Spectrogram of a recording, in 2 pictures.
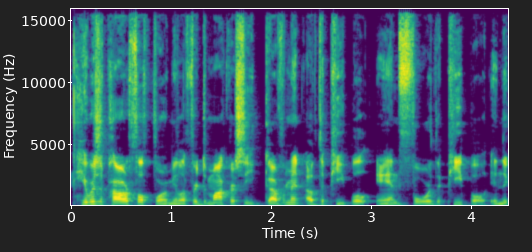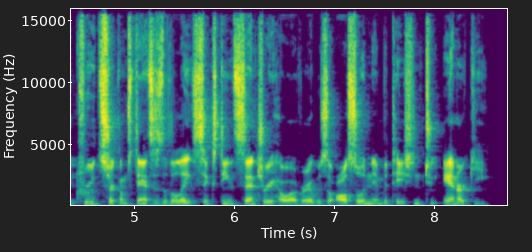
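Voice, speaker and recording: A man with a mid-range voice reading a history book aloud at an even pace. He trips over a word now and then and repeats it, then drifts into relaxed off-script comments before going back to the text. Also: mid-range voice, quick pace, few pauses. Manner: reads steadily, stumbles and repeats words, breaks off into chatty asides. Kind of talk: reading aloud with casual asides.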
